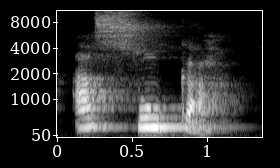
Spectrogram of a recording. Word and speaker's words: açúcar: Por exemplo, açúcar, açúcar, açúcar, açúcar. Percebem? Então, penúltima sílaba é a mais forte, é a sílaba tônica, então esta é uma palavra paroxítona.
